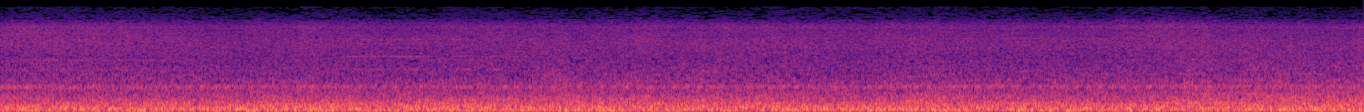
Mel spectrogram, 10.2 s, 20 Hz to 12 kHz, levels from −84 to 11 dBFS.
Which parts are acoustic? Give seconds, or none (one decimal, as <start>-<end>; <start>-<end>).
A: 0.0-1.6; 2.5-3.9; 6.6-7.7; 9.2-10.2

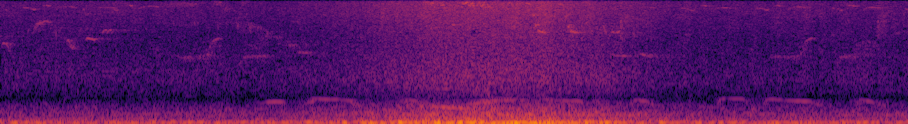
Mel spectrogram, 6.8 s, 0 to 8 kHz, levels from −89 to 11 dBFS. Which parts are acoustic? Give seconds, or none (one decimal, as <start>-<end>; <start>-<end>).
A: 0.0-6.8

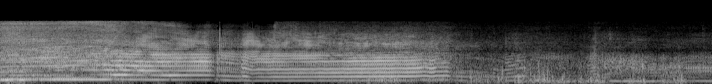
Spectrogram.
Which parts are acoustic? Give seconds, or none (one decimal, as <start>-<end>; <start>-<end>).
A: 0.0-5.2; 6.0-7.1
